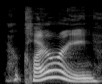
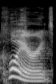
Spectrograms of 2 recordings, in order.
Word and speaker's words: Clarine: Clarine. Clarine, uh-oh. Not Clarence. Everybody called her Clarence, but Clarine. So, but you'd look at the name and they'd mispronounce it. And it's like, no, it's Clarine.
